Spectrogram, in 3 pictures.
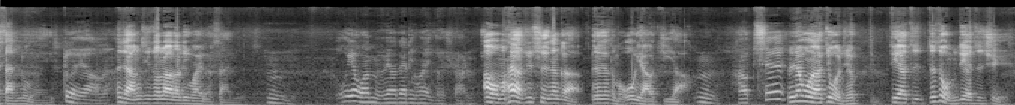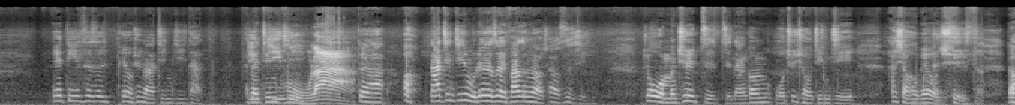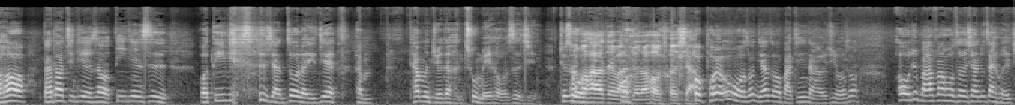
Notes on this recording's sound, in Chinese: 第一次在外面錄音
